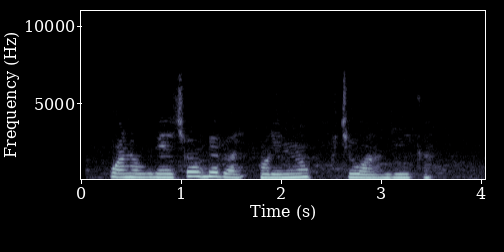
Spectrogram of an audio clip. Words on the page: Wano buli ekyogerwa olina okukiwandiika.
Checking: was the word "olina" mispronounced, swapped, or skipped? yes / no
no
